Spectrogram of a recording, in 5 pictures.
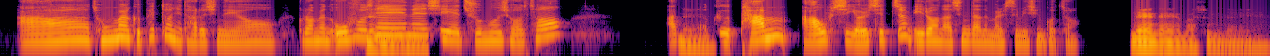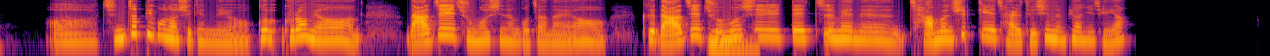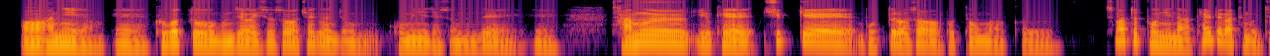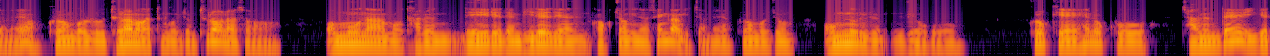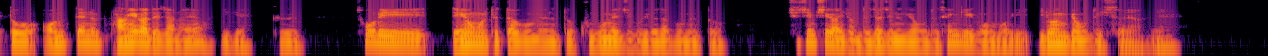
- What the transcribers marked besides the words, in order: other background noise
- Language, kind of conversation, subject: Korean, advice, 일상에서 더 자주 쉴 시간을 어떻게 만들 수 있을까요?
